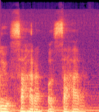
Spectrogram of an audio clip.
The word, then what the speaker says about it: Sahara: Sahara. Like that. Just simple as that. But then I also have friends who for some reason have stopped have cannot pronounce Sahara and and maybe they choose not to. So they always call me Zahara.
